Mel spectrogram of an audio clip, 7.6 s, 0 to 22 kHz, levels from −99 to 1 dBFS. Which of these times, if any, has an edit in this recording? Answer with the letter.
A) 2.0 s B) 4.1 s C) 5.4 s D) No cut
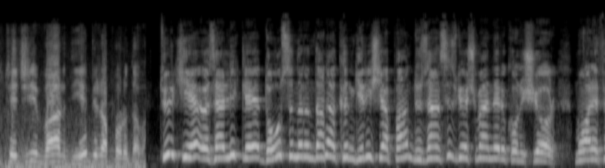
B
